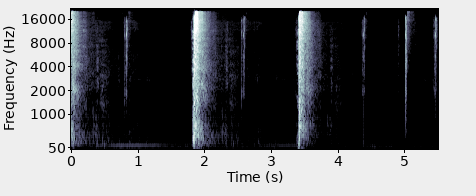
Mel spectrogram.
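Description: A .22 Magnum dual-fire revolver is shot outdoors: two sharp, loud cracks a couple of seconds apart stand out against near silence, with faint clicks and a low hum between them.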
